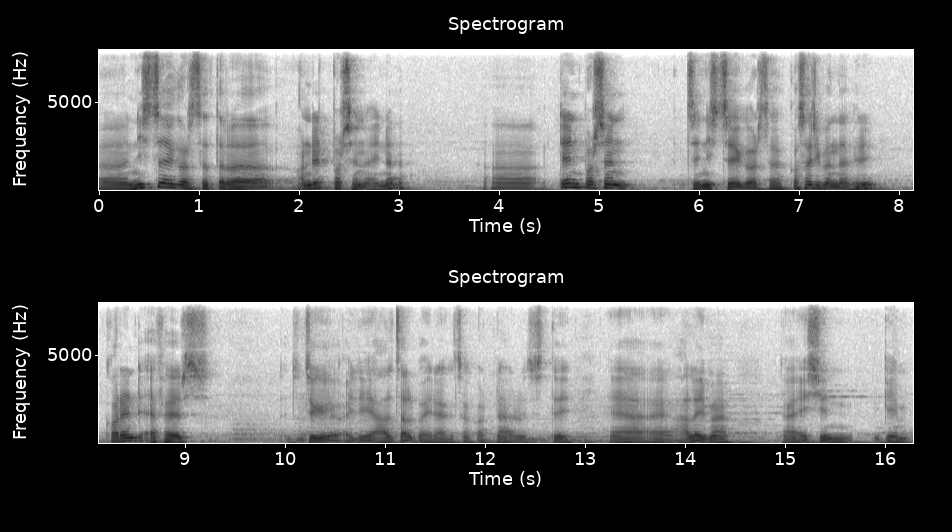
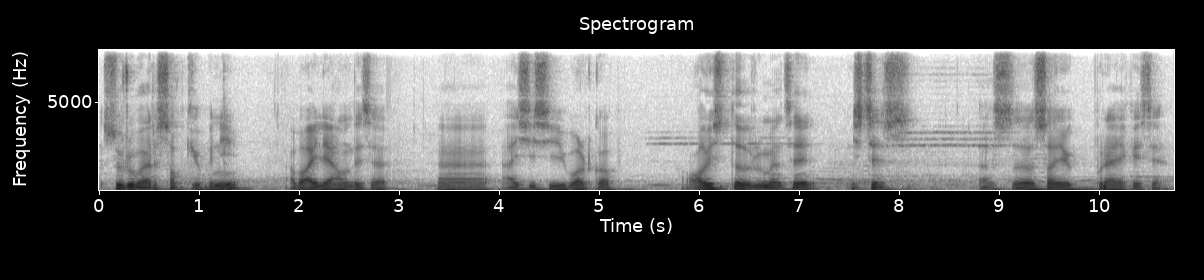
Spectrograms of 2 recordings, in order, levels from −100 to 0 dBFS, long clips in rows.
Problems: continuous background conversations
